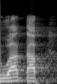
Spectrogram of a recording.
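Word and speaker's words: وَتَبَّ: Perhatikan, tabbat yada abi lahabi watab. Dan membacanya nggak boleh watab, harus watab.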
